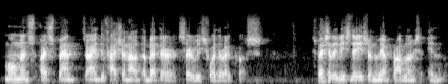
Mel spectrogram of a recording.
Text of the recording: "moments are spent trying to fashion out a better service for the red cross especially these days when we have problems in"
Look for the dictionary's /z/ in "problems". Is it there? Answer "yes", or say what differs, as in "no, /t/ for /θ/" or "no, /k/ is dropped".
no, /s/ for /z/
